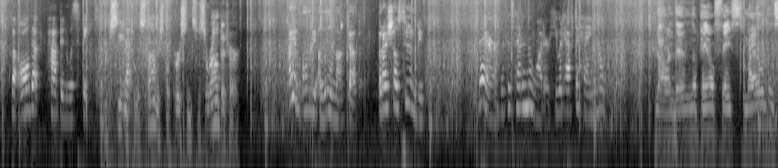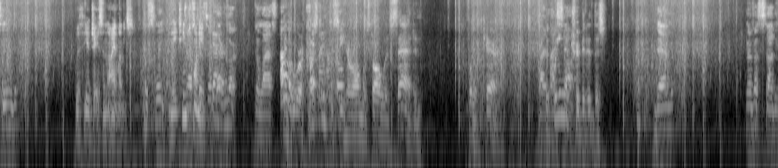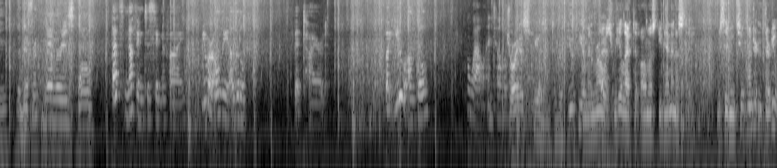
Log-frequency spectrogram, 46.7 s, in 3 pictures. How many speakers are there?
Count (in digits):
6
